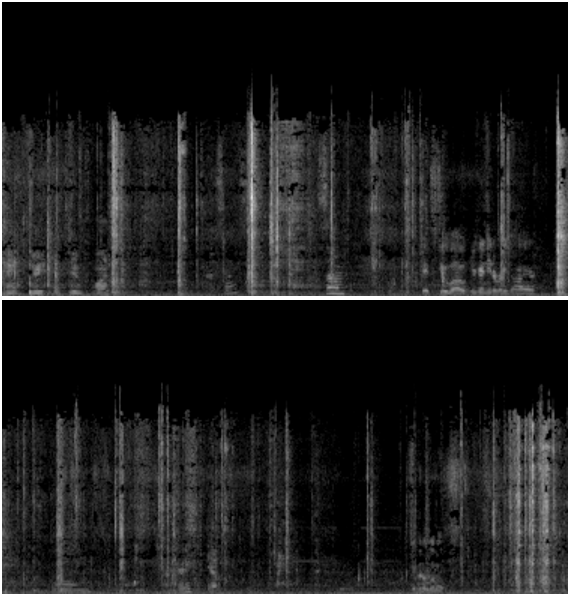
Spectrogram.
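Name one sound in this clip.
An ambulance stretcher's metal frame clanks and rattles as it is folded and moved.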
